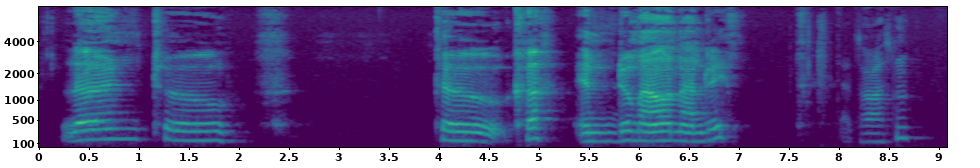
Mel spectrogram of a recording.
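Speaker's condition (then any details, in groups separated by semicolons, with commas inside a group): Cerebral palsy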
